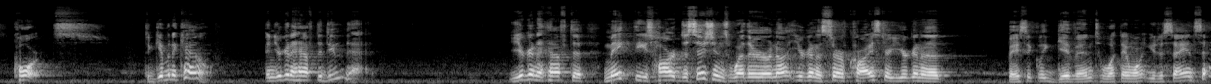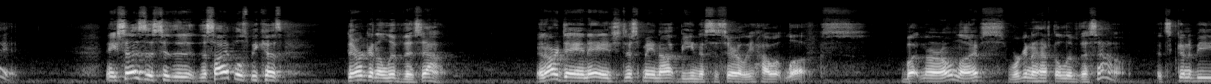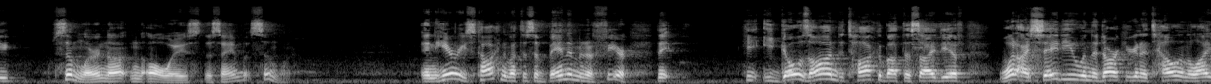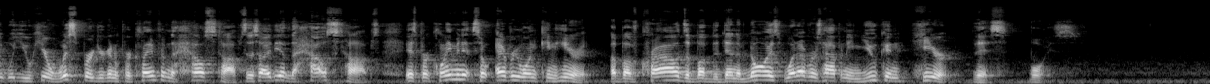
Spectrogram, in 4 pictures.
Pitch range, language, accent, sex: 150-220 Hz, English, American, male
